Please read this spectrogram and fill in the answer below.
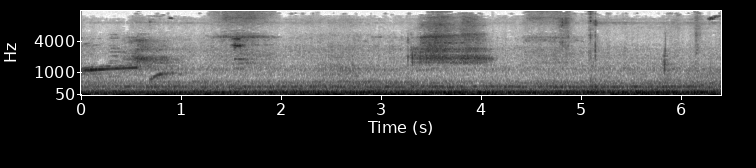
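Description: Steady low rumble of a car's engine and tyres on the road, heard from inside the cabin while driving. A brief hiss comes about three and a half seconds in.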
